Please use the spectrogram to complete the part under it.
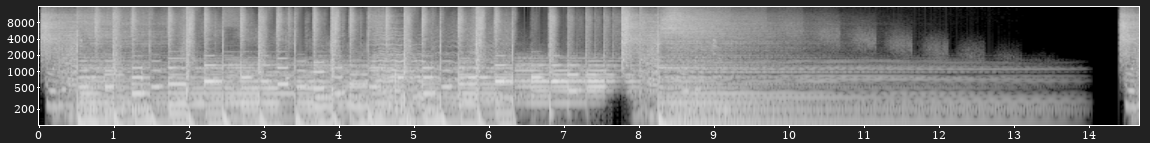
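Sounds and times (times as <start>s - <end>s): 
shopping commercial logo jingle: 0.6s - 6.7s, 8.3s - 13.8s.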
